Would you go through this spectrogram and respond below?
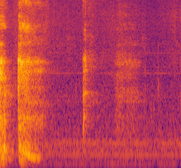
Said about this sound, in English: I'm sorry. I think I just. Yeah. Did you just cough in your mouth?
